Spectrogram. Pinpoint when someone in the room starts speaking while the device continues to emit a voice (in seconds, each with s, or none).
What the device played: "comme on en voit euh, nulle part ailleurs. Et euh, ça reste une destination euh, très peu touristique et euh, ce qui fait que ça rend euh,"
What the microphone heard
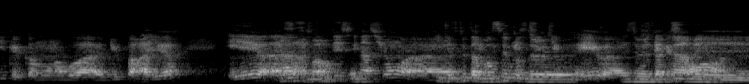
2.8 s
